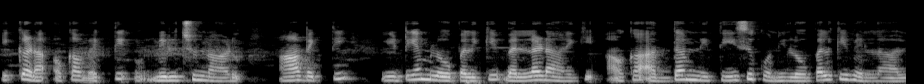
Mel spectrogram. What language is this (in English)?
Telugu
